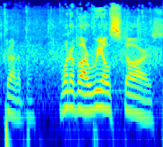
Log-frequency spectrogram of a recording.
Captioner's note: applause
